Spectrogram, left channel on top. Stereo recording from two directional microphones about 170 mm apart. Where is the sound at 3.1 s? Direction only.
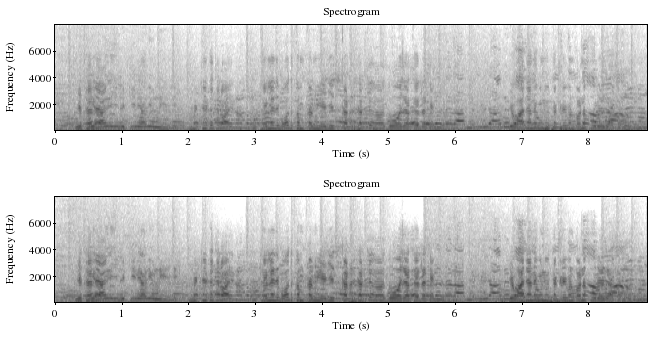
15° left (ahead or behind).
